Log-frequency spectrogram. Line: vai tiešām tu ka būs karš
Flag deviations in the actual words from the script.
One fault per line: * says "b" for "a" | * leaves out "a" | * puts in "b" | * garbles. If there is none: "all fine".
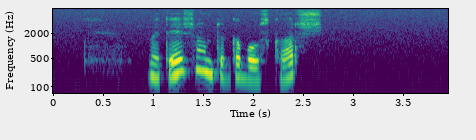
all fine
